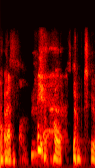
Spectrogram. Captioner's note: laughs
